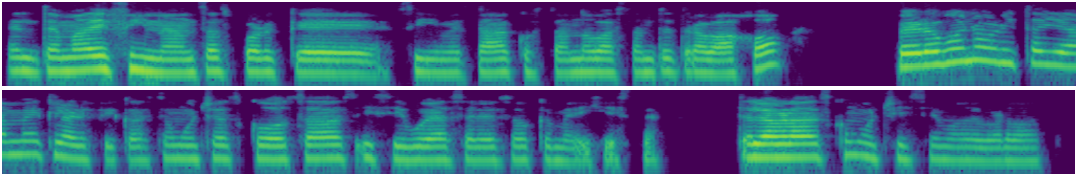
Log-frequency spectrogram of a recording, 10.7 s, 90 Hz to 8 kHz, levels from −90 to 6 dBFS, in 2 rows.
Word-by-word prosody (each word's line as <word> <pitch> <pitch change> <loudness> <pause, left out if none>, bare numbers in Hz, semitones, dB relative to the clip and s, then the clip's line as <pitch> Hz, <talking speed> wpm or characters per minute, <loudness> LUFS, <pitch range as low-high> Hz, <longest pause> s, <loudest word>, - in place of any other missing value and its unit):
el 210 -2 -1
tema 210 +1 +2
de 225 +1 +8
finanzas 200 -2 +1
porque 185 -2 +1
sí 195 -2 -5
me 185 0 -5
estaba 185 +2 -2
costando 190 0 -5
bastante 190 +1 -3
trabajo. 190 +9 +1 0.5
Pero 260 +2 +7
bueno, 335 +4 +3
ahorita 310 -3 -1
ya 270 -2 0
me 260 0 -4
clarificaste 205 -4 -5
muchas 210 0 -6
cosas 210 +1 -1
y 220 - -5
sí 200 0 -6
voy 195 0 0
a - - 0
hacer 190 0 -6
eso 190 +1 -6
que 195 - -11
me 185 -2 -8
dijiste. - - -10 0.4
Te - - +1
lo 225 - +9
agradezco 225 +2 +5
muchísimo 205 -4 -8
de 185 - -6
verdad. 180 0 -7
200 Hz, 190 wpm, -20 LUFS, 190-225 Hz, 0.5 s, lo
